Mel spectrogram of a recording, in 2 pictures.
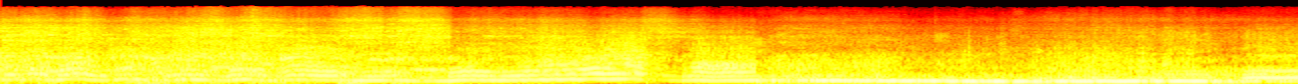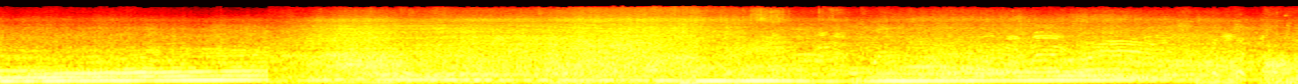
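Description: Racing car engines roar loudly, revving up and down as they pass one after another.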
